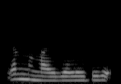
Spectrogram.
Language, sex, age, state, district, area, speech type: Manipuri, female, 18-30, Manipur, Senapati, rural, conversation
